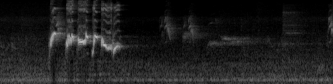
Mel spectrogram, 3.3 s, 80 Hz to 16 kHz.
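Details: Red-whiskered bulbul trained to sing in the morning: one loud burst of rapid warbled notes around 2–4k, sliding downward, lasting under a second, then quiet with faint distant chirps.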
